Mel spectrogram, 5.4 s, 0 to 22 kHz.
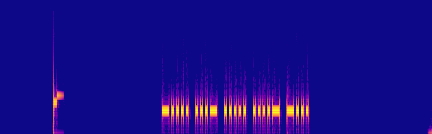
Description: Morse code, heard as a keyed tone, about 39 wpm, 700 Hz. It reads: 6V54B
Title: Five Challenging Letter-Number Combinations 40wpm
